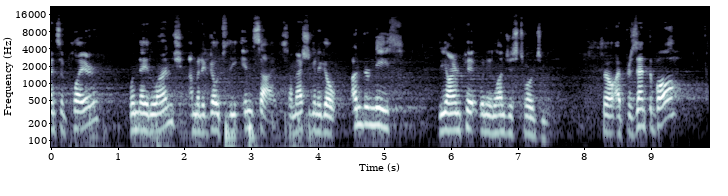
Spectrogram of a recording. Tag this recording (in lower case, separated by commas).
speech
